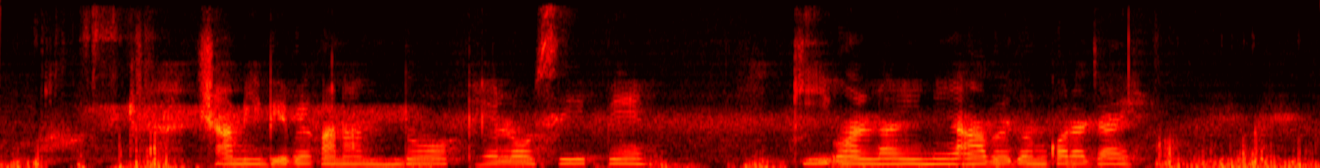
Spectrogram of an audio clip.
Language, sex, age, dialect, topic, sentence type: Bengali, female, 18-24, Northern/Varendri, banking, question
